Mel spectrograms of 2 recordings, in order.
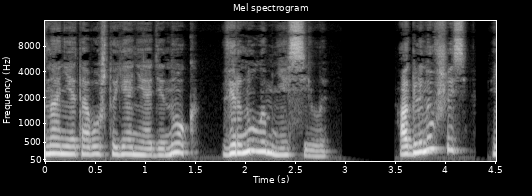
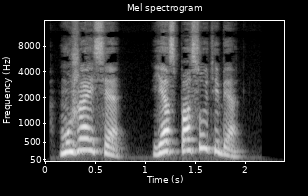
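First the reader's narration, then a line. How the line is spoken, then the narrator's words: Shouting. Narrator (Russian): кто-то ... кричал мне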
